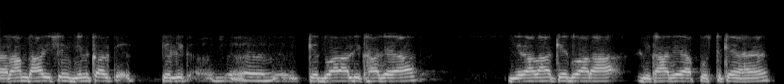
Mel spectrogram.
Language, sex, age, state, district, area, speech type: Hindi, male, 60+, Bihar, Darbhanga, rural, conversation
